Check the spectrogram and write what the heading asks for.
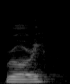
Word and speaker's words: Ruairi: This is from Ru- Ruairi Robinson, uh, the director. Rory. Rory. – Yeah. That's a w- strange spelling of Rory. I think that's Irish. That's how the Irish spell it.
